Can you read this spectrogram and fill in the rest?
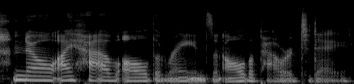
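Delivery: usual speaking voice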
